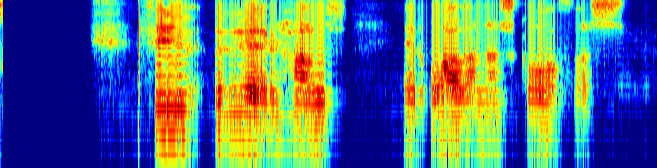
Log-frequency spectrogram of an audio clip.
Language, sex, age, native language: Icelandic, female, 12, Icelandic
